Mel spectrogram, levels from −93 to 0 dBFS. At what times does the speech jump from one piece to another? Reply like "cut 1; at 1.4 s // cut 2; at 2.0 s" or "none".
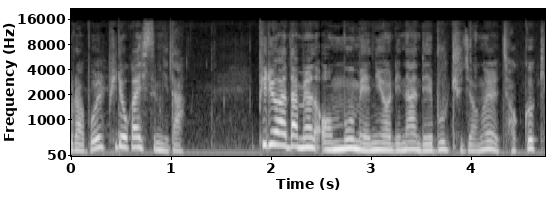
cut 1; at 3.0 s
